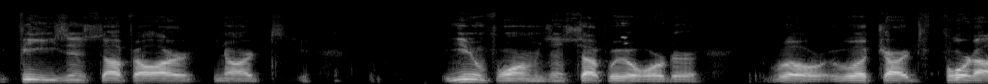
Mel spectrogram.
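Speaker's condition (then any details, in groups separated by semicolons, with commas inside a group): Lou Gehrig's disease (ALS)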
